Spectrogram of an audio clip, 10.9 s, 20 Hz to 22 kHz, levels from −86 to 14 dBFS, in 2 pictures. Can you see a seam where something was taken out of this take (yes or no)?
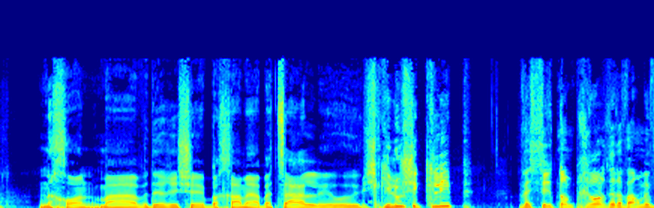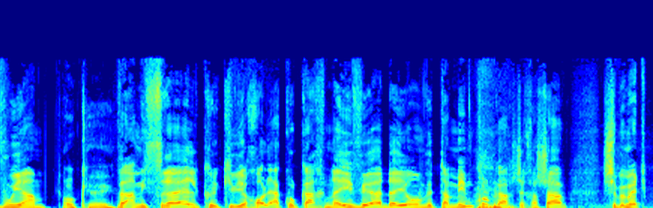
yes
